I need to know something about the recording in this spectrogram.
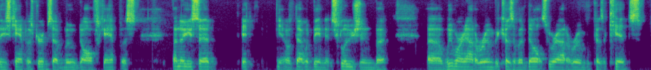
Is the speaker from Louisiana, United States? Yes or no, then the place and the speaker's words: yes; South Louisiana, United States; I'm originally from South Louisiana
